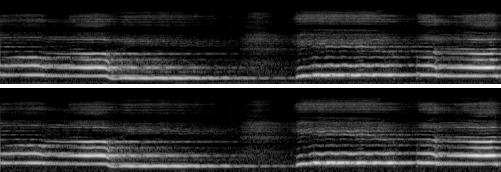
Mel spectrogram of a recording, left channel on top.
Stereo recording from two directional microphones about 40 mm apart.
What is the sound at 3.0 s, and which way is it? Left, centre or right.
Female singing, left.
